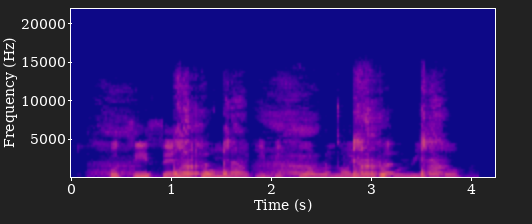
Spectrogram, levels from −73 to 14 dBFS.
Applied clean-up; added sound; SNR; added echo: none; Cough; -3 dB; none.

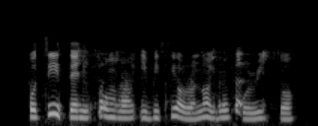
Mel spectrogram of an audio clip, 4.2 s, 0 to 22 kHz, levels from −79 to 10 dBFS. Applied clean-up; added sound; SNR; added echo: neural mask model DeepFilterNet 3.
